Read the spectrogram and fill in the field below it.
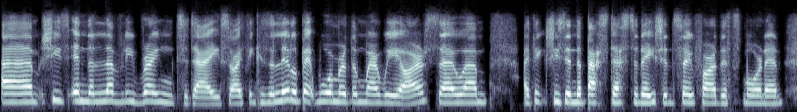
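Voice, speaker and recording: A woman speaks at a fairly quick pace in an upbeat, bright, sharp tone. The sound is dry and close with no echo, and the background is quiet. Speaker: travel trade webinar host. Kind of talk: webinar presentation.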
